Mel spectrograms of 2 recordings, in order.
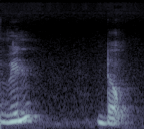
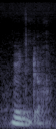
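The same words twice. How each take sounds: First: window broken into two beats, "विन", pause, "डो"; window pulled apart with a clear gap between win and dow; split into syllables. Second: Said in the usual way. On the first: Shown as a demonstration. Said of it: "pronounce करती हूँ तो क्या बनता है". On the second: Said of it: "window को मैं pronounce करती हूँ".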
